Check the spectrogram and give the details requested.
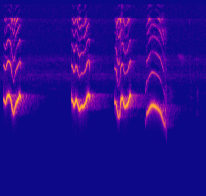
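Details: Four loud whistles from chim ngũ sắc, three wavering and level, the last an arched, down-sweeping slur, given at roughly half-second intervals.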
